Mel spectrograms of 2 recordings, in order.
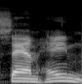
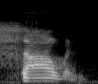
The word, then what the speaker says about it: Samhain: on the chalkboard or whatever but what what's samhain know the oh the lord of the unseen hate actually mispronounce it it's actually pronounced sarwin which is uh yeah like i'm pretty sure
